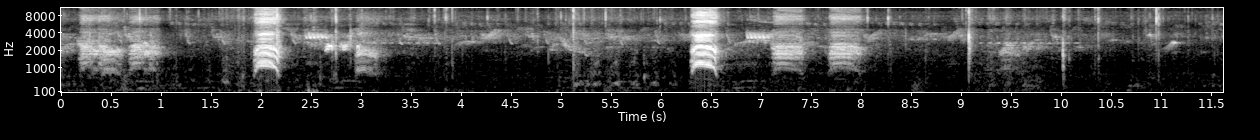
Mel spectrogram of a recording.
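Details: Crows fighting with wild birds over food, angry: loud harsh caws in two bursts about four seconds apart, with shorter rasping calls of other birds in between and wingbeats.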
